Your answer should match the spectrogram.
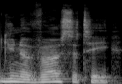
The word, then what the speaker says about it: university: graduated from and then University not University uni un university university and you also can't hear the r in University or in four so it's typical for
